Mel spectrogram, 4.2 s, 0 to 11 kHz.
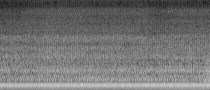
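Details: VW Passat B8 2.0 TDI EA288 (DFGA) diesel after repair and coolant bleeding, warm idle near 90 °C coolant, thermostat not yet open: steady even clatter, low constant drone, no knocks or misses; normal.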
